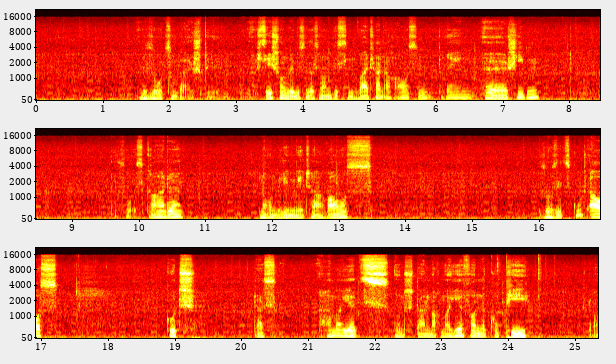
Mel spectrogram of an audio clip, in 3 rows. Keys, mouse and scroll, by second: 8.6-9.8 drag, 10.4-12.5 drag, 13.5-16.4 drag, 16.8-17.1 scroll down 2, 19.9 click, 20.9-21.9 middle drag, 21.9-23.3 drag, 24.4 ctrl+c.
